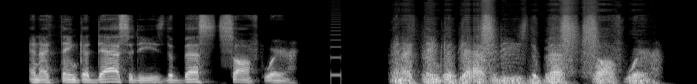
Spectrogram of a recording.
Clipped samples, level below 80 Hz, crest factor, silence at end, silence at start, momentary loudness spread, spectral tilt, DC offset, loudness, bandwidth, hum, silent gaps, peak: under 0.1%; -30 dBFS; 16 dB; 0.35 s; 0.3 s; 6 LU; -5 dB/octave; under 0.1%; -17 LUFS; over 20 kHz; none; 3.45-3.60 s; 0 dBFS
